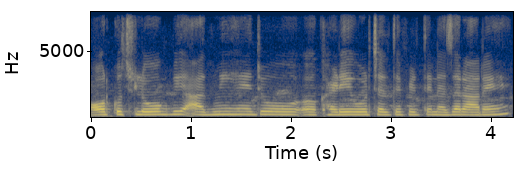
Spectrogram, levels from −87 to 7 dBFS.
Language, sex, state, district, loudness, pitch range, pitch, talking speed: Hindi, female, Bihar, Katihar, -15 LUFS, 205-220 Hz, 210 Hz, 210 wpm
